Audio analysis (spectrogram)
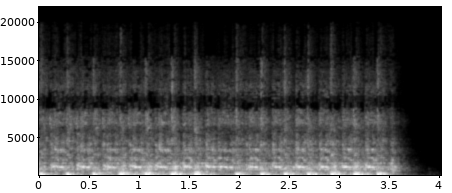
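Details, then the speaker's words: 1100 engine after replacing two of three ignition coils in the e-box: chugs with an uneven, lumpy beat of about three pulses a second, then dies away; rough running, cause not yet found. "i just changed two of the ignition coils and on the off chance that this actually works you can tell it's that lumpy pup"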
